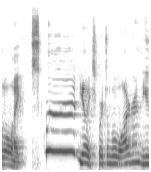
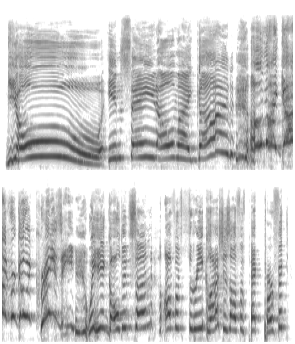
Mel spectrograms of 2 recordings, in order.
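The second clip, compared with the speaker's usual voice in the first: high, drawn-out hype yelling; thrilled shouting; 9 semitones higher, slower than usual. Real, not acted. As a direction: shout in amazed celebration. Thrilled reaction to lucky game play.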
